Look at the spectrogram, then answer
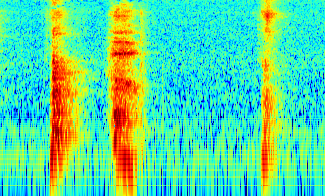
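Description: A dog barks three times at home in the early morning: two close, loud barks in quick succession, a short pause, then a single shorter bark. No one speaks.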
